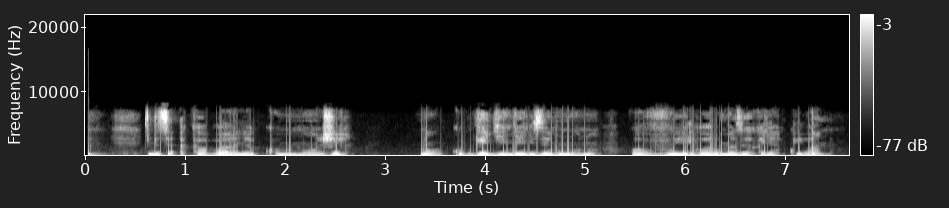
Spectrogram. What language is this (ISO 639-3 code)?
kin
